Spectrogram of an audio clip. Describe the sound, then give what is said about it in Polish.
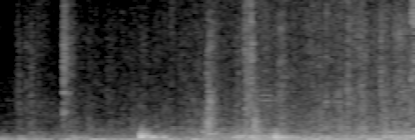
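Racing pigeons coo in a breeder's loft: a few soft, low throaty coos rise now and then over a constant faint rustling background, with no voices. “Pokażę najlepszego gołębia, jak to się mówi, który wygrał maraton. Ten gołąb.”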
